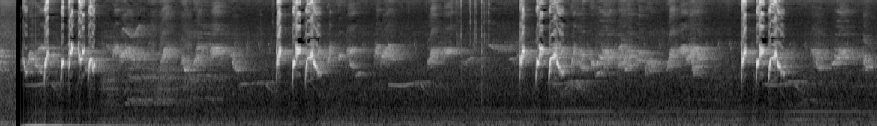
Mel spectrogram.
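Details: Red-whiskered bulbul repeating its model song with quick delivery. Loud phrases of several sharp, clipped whistles come roughly every three seconds over a steady bed of soft, continuous warbling.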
